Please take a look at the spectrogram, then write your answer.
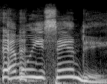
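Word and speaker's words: Emeli Sandé: wonderful The Talented the ABS you're you're stunning Emily Sandy hi hello did he pronounce that right cuz I know people mess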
